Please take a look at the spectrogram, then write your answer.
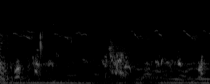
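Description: Farm chickens cluck in short, scattered bursts during evening feeding, faint and fairly close, with several birds calling one after another over a quiet background.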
